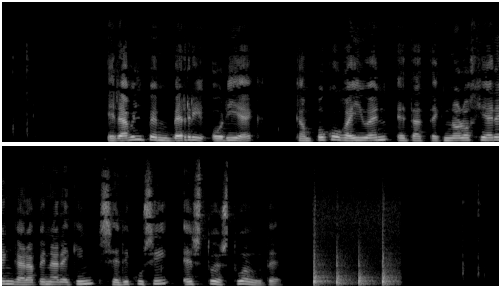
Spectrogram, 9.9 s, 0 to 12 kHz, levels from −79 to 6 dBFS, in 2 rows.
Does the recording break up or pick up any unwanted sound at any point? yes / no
yes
